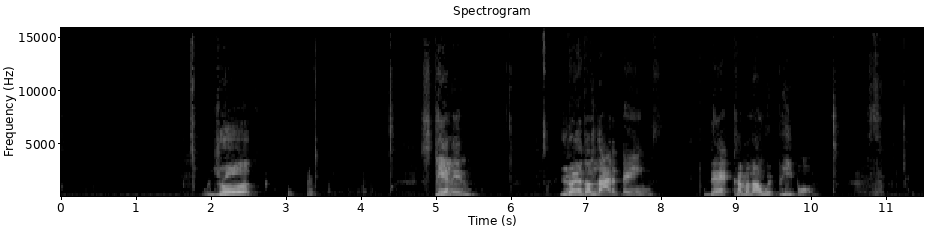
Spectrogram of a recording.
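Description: A man chews food noisily close to a microphone.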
